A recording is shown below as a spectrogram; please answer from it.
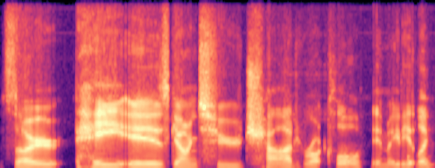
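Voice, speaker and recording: A man's voice: mid-range voice, fairly even intonation, slow pace, a bit bright, smooth, no echo, studio quality. A man running a tabletop role-playing game as game master, patiently explaining the rules.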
